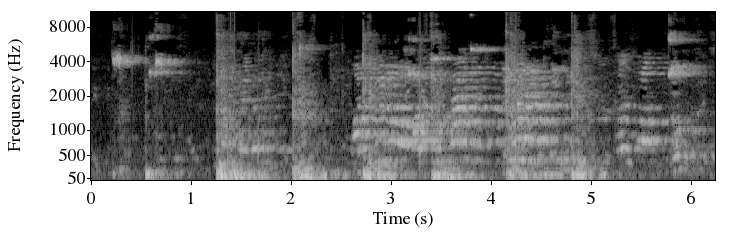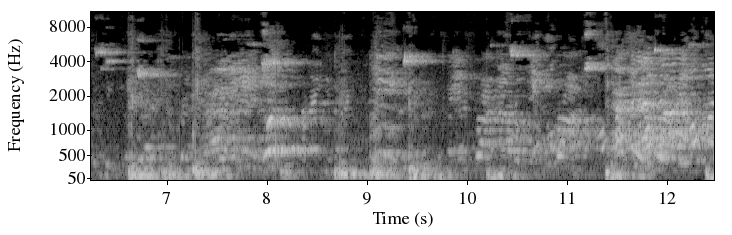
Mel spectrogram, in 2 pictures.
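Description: A basketball dribbled on a hardwood gym floor in repeated bounces, with voices shouting in the gymnasium.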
